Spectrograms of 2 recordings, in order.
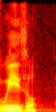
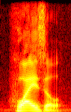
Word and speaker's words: Wiesel: It's pronounced weasel. Oh, it's pronounced weasel, says Will Cole. That sounds, I'm not going to say it. Weisel. Eli Weisel, says GMD Jim.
